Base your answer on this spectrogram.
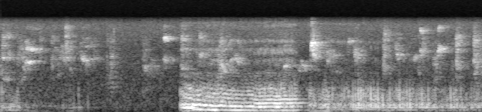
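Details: Six-month-old English Bulldog puppy asleep, giving one low, rough, droning snore lasting about a second. Noisy birds chirp throughout in the background.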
